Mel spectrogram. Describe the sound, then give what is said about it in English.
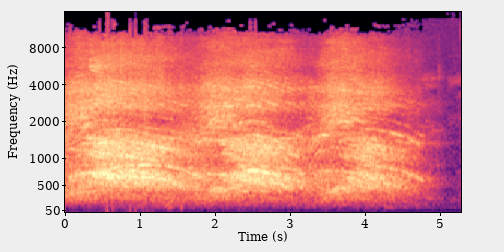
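A crowd enthusiastically chants the devotional call Haribol to welcome guests, in three long, swelling waves of many voices together. The chanting then stops abruptly. “Let us very enthusiastically welcome them by chanting Harivol.”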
